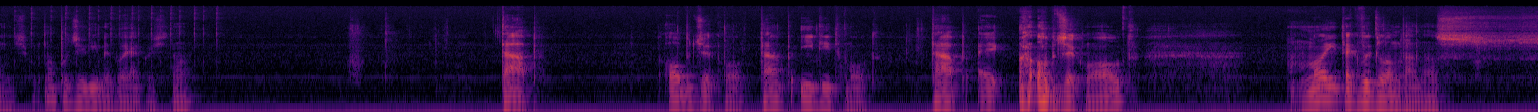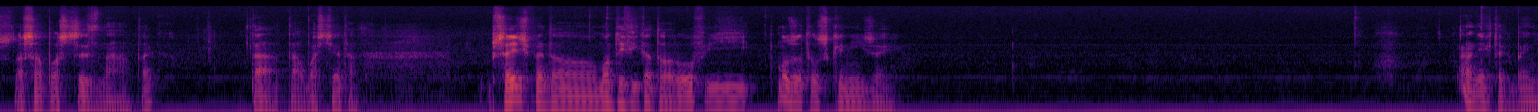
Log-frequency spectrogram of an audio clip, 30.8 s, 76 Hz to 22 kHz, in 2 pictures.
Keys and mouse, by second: 0.2 click, 0.5 click, 0.7 click, 1.0 click, 1.2 click, 1.6 click, 4.4 Tab, 7.4 Tab, 9.1 Tab, 11.2-13.7 middle drag, 17.4 Tab, 19.1 Tab, 21.4 click, 23.0-29.0 drag, 30.2-30.7 middle drag.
